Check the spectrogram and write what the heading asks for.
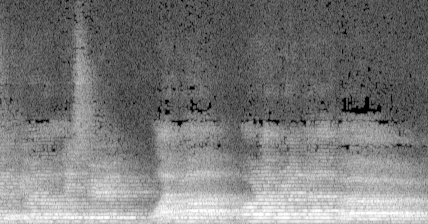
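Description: Liturgical chant: voices singing long held notes on steady pitches, with a brief break about two seconds in and a change of note near the end.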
